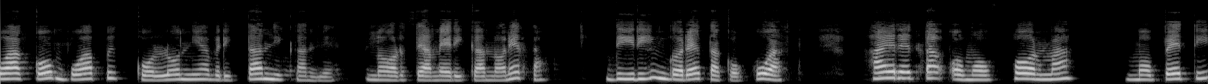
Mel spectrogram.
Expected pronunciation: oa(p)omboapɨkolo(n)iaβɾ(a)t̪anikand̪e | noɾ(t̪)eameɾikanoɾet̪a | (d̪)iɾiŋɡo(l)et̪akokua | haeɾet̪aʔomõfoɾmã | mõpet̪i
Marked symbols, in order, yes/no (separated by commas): no, yes, no, yes, yes, no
